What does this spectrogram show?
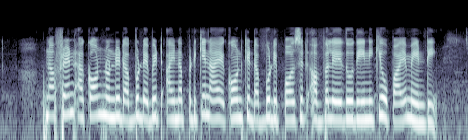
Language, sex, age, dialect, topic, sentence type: Telugu, female, 18-24, Utterandhra, banking, question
